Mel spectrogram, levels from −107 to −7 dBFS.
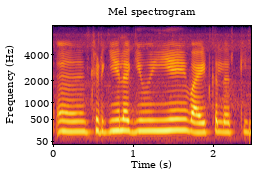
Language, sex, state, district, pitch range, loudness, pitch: Hindi, female, Madhya Pradesh, Bhopal, 215-235 Hz, -15 LUFS, 225 Hz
